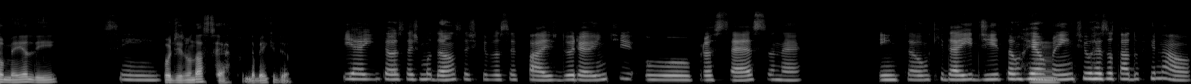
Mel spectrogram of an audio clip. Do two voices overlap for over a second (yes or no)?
no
